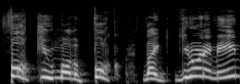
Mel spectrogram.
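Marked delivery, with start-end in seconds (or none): 0.1-1.2 play-acted, hostile, aggressive cursing outburst. Retelling how a rider looked at a fan: imitating an aggressive outburst. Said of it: "that was aggressive".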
